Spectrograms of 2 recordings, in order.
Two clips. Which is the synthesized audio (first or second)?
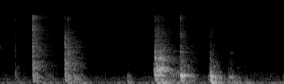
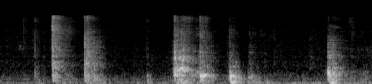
second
